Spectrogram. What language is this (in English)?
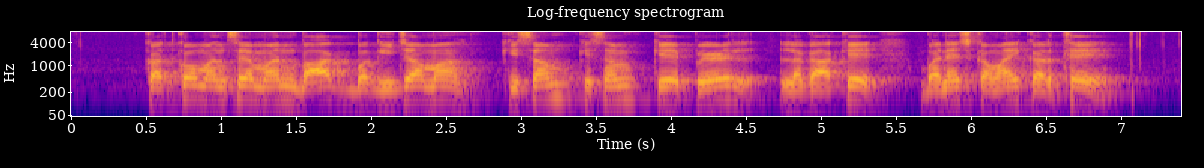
Chhattisgarhi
